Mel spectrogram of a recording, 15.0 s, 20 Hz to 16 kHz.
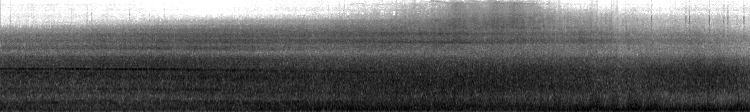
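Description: Qantas Boeing 747-400's four Rolls-Royce RB211 engines at takeoff power, making a loud, steady jet roar. A fan whine fades over the first several seconds, and a deeper rumble builds through the second half.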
